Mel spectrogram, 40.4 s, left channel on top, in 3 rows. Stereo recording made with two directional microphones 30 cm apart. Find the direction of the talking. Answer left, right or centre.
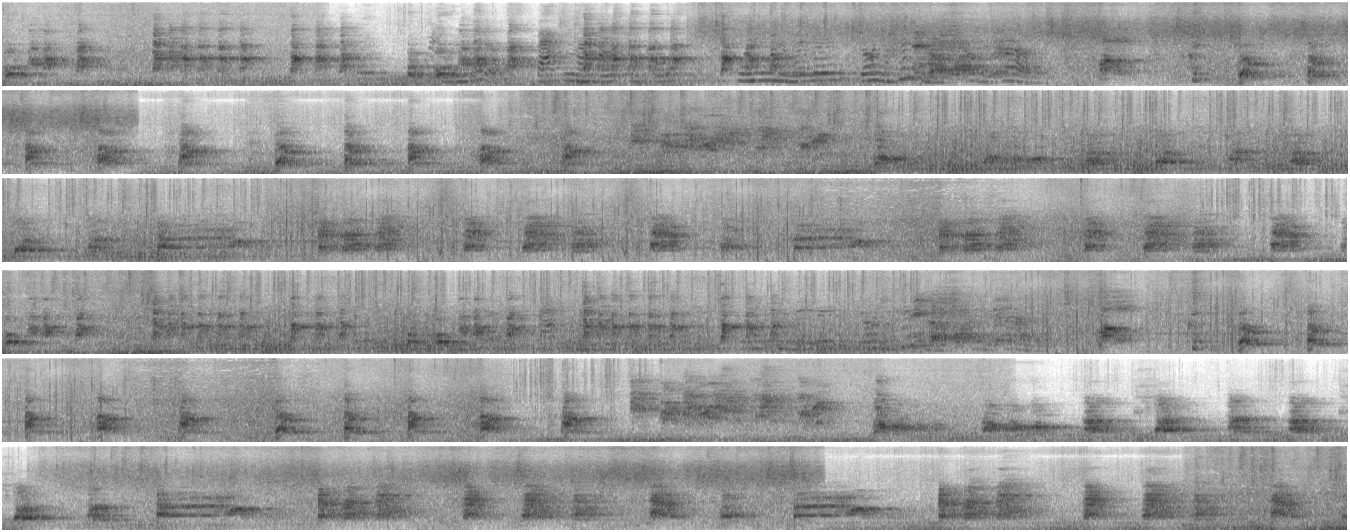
left.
